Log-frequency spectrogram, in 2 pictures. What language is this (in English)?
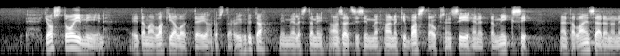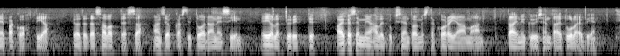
Finnish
